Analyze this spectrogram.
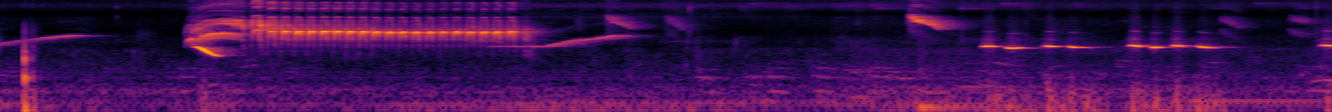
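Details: Common iora, a house bird in full song, delivers a sharp upward whistle and then a two-second rapid pulsing trill. A sweeping rising note follows, and later a string of short clipped whistles, with faint high chirps in the background.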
